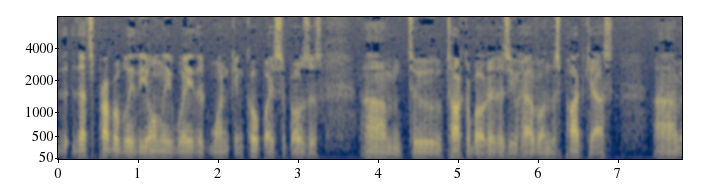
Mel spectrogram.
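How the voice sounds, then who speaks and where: A man's voice: low voice, dry recording, rough recording. A man conducting a conversational interview, framing his questions tentatively and often repeating words as he goes. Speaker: podcast interviewer.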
